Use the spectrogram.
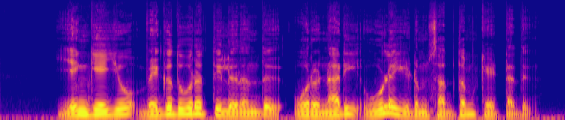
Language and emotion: Tamil, neutral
